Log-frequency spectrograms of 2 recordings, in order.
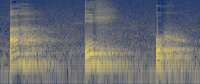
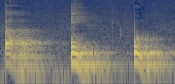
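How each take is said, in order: First: The consonant ends with an audible breath release. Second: The consonant ends with the breath held back. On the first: The speaker calls it right. "Yang tepat sekali lagi" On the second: The speaker calls it wrong. "Napasnya tertahan. Nah, itu cara pengucapan yang kurang tepat"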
